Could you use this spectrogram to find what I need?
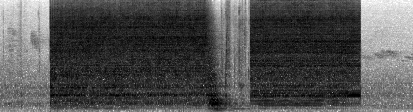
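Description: A cordless drill whirs loudly, driving a screw.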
